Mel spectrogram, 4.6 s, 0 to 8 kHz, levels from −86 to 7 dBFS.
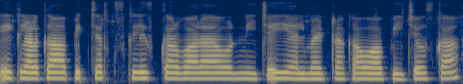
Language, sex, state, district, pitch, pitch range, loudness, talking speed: Hindi, female, Haryana, Rohtak, 205 Hz, 200-215 Hz, -19 LUFS, 195 wpm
